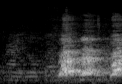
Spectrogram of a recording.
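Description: Dogs bark in short loud bursts during the first day of the Ganpati festival at home, with a voice speaking nearby.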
